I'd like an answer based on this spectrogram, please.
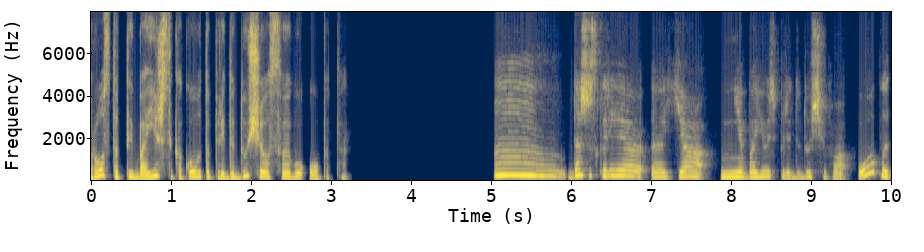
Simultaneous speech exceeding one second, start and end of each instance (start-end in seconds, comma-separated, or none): none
